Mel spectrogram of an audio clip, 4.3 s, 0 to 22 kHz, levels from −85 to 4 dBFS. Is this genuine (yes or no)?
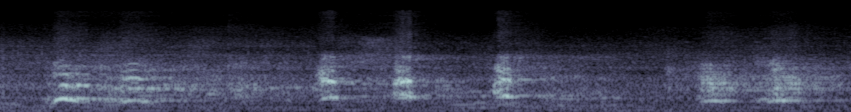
no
